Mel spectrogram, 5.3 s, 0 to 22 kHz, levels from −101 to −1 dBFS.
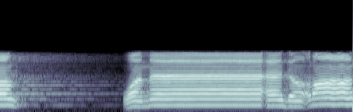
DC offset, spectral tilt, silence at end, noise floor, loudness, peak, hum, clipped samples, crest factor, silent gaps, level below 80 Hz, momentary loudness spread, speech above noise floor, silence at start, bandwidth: under 0.1%; -8 dB/octave; 0 s; -59 dBFS; -15 LUFS; -2 dBFS; none; under 0.1%; 14 dB; none; -72 dBFS; 7 LU; 43 dB; 0 s; 4 kHz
